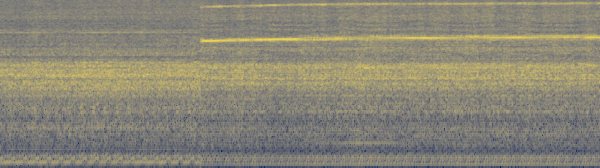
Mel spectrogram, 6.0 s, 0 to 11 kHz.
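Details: Ford 6.0 Powerstroke diesel with Gearhead tune, after installing a KC Turbos 10-blade turbo, held at 1,000 rpm: rumble with a clean, high, steady jet-like whistle coming in; normal turbo spool whistle.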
